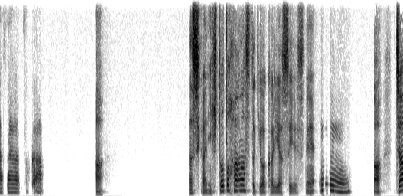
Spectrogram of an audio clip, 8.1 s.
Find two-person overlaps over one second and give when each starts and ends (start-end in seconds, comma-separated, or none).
none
